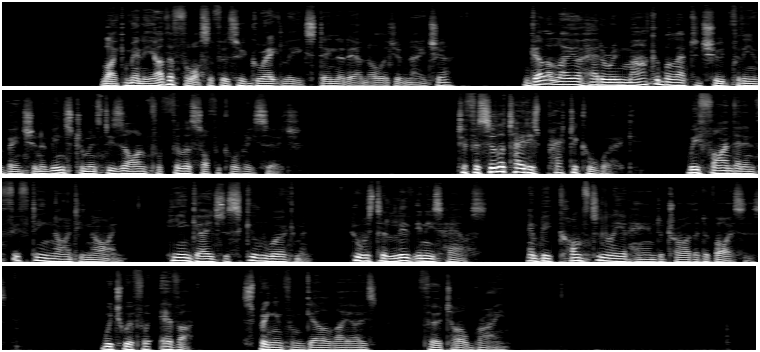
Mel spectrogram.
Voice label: Documentary Narrative

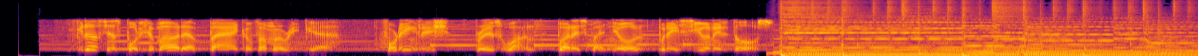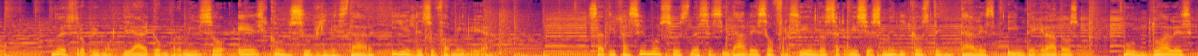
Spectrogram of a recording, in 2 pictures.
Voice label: On Hold IVR Spanish

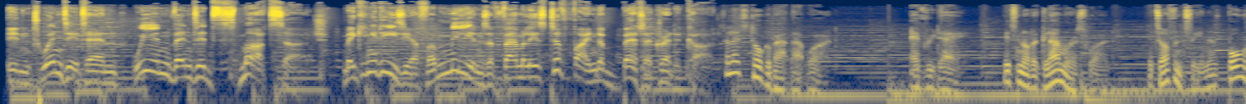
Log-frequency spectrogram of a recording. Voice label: loud

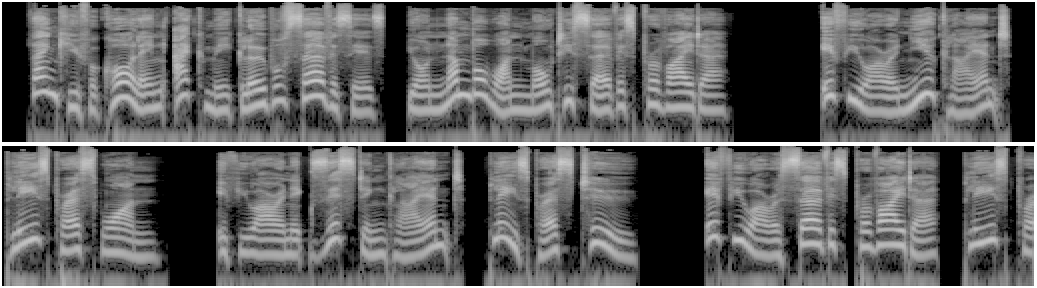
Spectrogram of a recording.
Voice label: ON HOLD MESSAGE

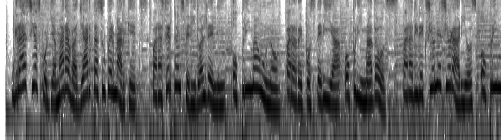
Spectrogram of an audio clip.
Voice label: On Hold

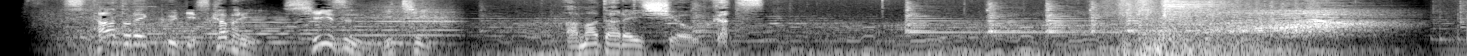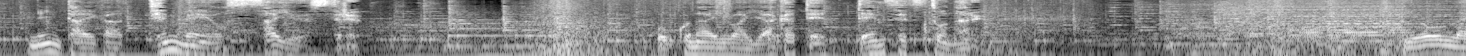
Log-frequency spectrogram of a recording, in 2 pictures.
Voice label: trailer

